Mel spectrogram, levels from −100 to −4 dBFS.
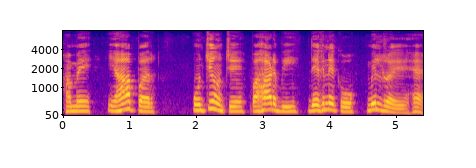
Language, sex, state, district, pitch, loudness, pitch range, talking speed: Hindi, male, Himachal Pradesh, Shimla, 175 Hz, -16 LUFS, 160-205 Hz, 135 wpm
